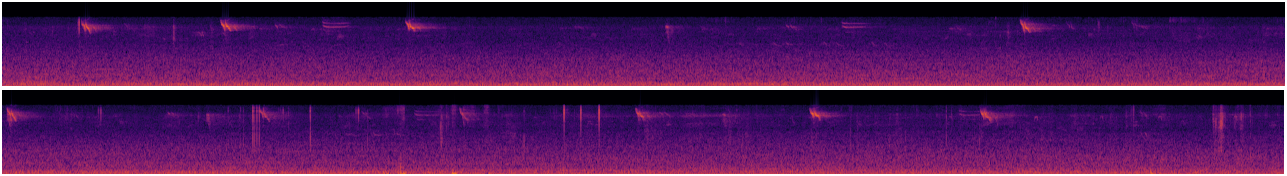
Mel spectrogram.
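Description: Birds chirping: single short, sharp, high chirps that drop quickly in pitch, one every second or two, over a low, steady background rumble.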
